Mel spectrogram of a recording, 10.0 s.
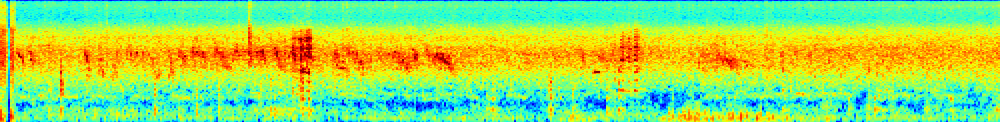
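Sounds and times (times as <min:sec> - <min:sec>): faint bird calls: 0:07.1 - 0:09.7.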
